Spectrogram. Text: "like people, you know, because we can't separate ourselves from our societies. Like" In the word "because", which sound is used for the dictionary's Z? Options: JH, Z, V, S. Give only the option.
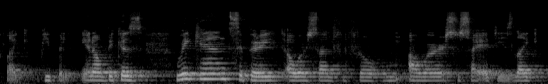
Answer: Z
